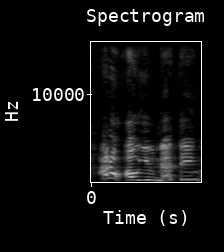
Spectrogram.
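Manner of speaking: high, loud indignant burst; ranting. Real, not acted. Vlogger ranting at the photographer who wants money, indignant. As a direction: fire it off at the peak of a rant. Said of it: "I'm going on a rant".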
